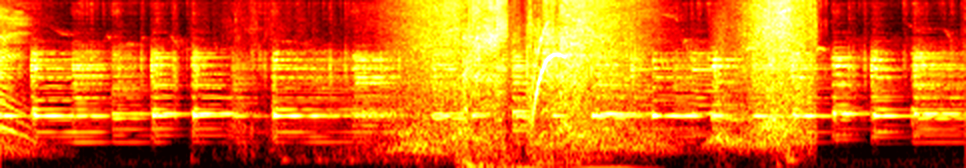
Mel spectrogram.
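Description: Cartoon background music with comic sound effects of a tumble: a crash about halfway through with a quick rising whistle, then a second, shorter crash near the end.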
